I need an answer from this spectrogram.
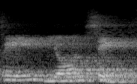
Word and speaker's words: fiancé: Correct pronunciation of this word, fiancé, fiancé.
